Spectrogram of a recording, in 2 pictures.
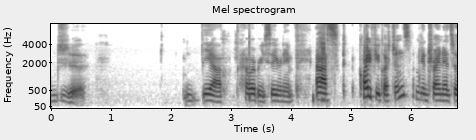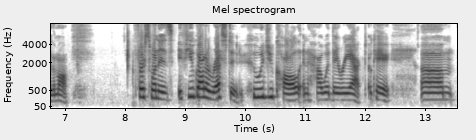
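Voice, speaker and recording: A vlogger answers viewer questions straight to camera, bubbly, self-mocking and rambling with lots of ums. Still recovering from strep throat, she sounds raspy and coughs now and then. Her voice is mid-range, with no echo.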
